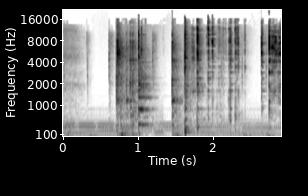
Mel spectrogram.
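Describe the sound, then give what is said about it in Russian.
A tin of Danish blend tobacco being opened: a series of sharp metallic clinks and scraping rattles, several bright hits in quick succession, with no voices. “Э, это вот сейчас вы даже услышите звук банки.”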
